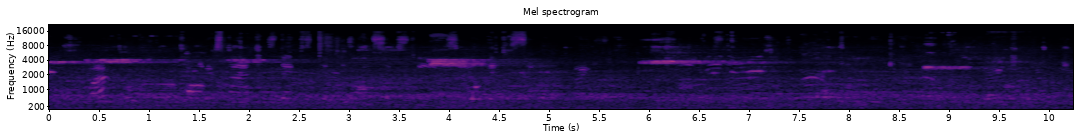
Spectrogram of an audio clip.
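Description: Wrestlers' shoes squeak sharply on a mat.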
